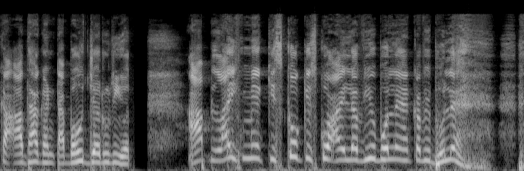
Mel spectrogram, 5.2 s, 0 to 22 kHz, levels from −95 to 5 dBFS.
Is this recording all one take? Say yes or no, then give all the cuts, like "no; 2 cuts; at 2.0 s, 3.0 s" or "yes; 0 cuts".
no; 1 cut; at 1.3 s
